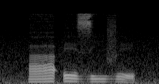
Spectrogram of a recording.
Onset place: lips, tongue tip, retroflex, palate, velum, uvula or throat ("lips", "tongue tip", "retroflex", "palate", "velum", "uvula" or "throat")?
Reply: throat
